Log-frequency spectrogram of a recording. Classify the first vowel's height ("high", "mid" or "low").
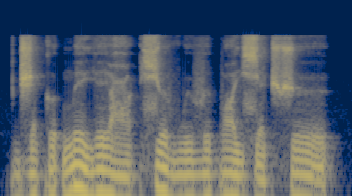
low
